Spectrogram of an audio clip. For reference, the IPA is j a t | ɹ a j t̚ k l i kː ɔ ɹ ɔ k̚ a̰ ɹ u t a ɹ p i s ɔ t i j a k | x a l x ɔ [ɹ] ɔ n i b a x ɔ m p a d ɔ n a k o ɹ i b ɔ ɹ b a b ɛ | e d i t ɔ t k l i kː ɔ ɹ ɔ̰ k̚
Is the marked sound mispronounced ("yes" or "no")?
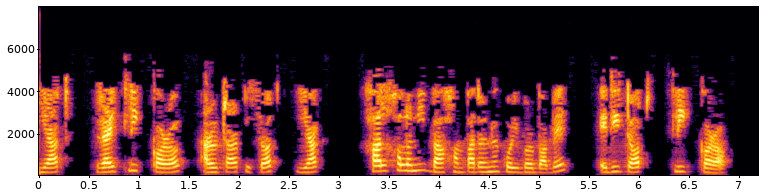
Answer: yes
